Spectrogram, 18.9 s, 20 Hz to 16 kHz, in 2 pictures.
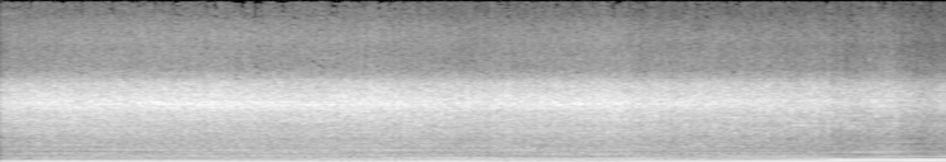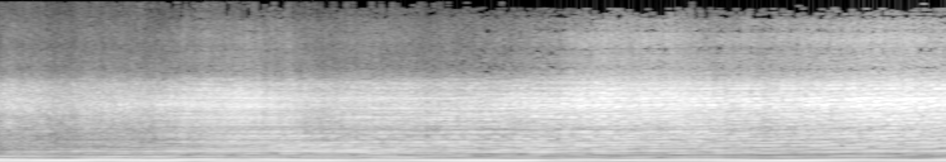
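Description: Yamaha R3's 321 cc parallel-twin engine running on a chassis dyno. It holds a steady speed at first, then from about eight seconds in its pitch rises slowly and steadily as the revs climb through a pull.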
